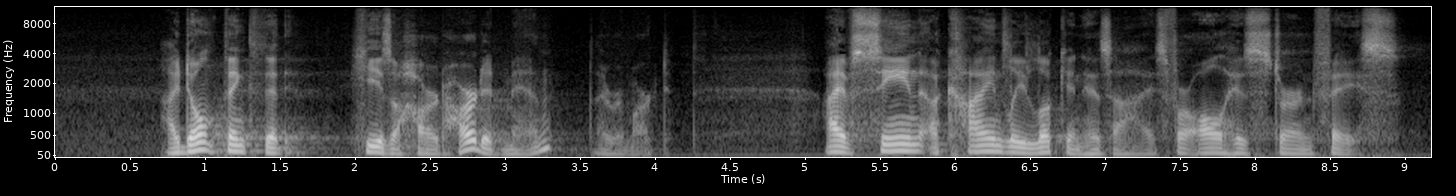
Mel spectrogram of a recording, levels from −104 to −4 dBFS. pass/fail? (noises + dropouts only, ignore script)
pass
